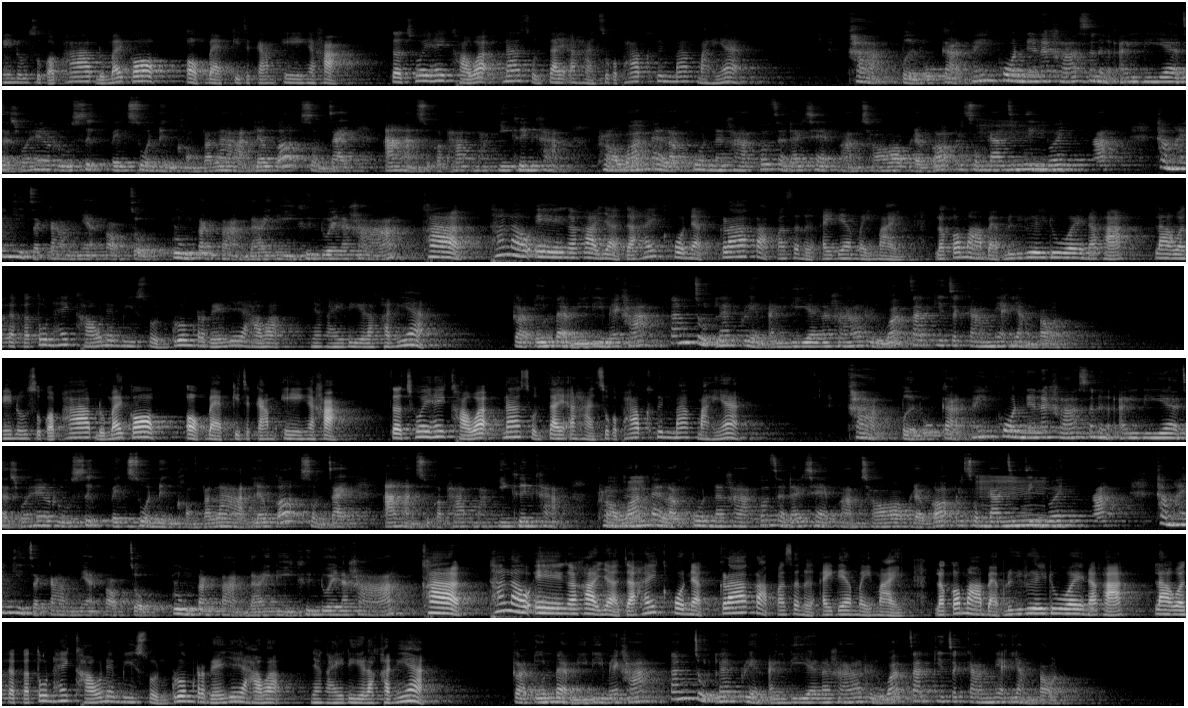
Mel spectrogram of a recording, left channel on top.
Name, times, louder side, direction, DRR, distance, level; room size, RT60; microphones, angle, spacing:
voice 1, 0.0-1.5 1.8-3.3 3.9-7.4 17.9-18.3 21.6-22.5 27.9-28.3 28.6-34.9 35.2-35.5 35.9-38.3 38.6-39.7, right 5 dB, 45° right, 14 dB, 0.6 m, -26 dB
voice 2, 8.5-22.4 22.7-27.7 40.6-46.1, right 1 dB, 25° right, 4 dB, 1.6 m, -31 dB
11.5 x 7.8 x 7.0 m, 1.3 s
head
